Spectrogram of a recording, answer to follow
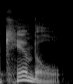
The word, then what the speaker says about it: Campbell: It's actually Campbell. Campbell, right? Like the soup? Like the soup is what I tell people. I don't really, P is either silent. or for me. My grandfather would say the P is silent.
